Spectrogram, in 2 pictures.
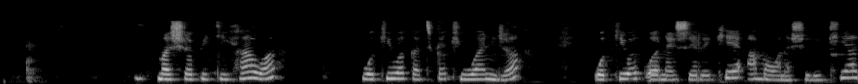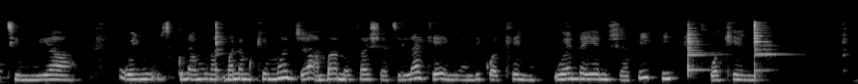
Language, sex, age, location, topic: Swahili, female, 25-35, Nakuru, government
